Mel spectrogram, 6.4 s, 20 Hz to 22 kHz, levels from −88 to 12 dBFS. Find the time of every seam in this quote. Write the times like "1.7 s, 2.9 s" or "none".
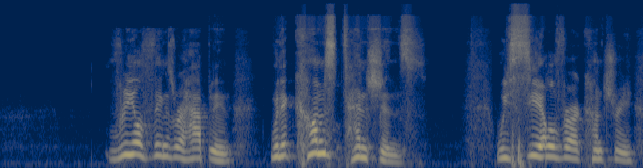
3.4 s, 5.5 s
